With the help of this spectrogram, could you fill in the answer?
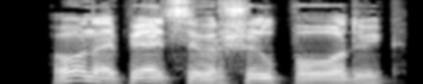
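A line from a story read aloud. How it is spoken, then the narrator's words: Sad. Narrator (Russian): печально сказал Жуков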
